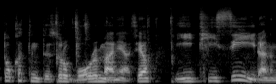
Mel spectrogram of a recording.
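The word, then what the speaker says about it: et cetera: ETC라는 걸 많이 아시죠. 근데 ETC라고 적으실 땐 ETC라고 적어야 되지만 이거는 뭐라고 읽어야 되냐면은요 etc. 해서 세에다 강세가 꽝 하고 찍혀요.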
